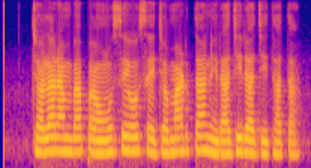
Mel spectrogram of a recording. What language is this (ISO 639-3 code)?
guj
